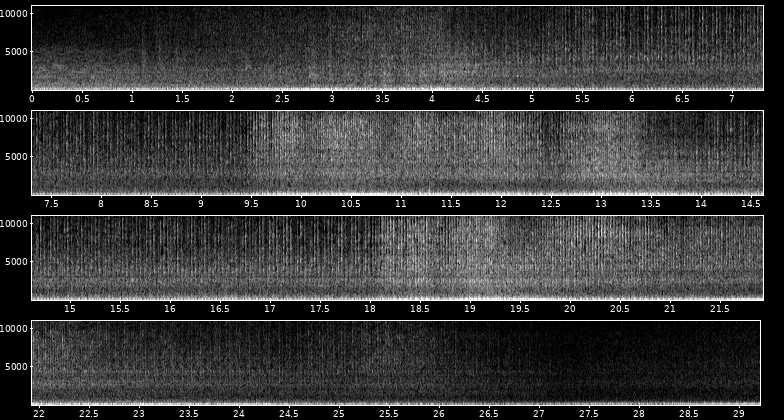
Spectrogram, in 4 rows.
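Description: Air-cooled flat-four engine of a 1973 Volkswagen Beetle 1303, running with its engine lid off as the car drives past on grass. The engine note rises and falls as it revs, loudest about ten to fourteen seconds in and again about nineteen seconds in, then fades as the car moves away.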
